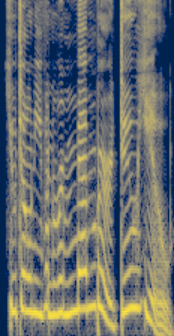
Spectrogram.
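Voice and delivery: put-on high, loud disbelieving girl; appalled girl. Abigail accuses Elena of forgetting, high and loud. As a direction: hurl the accusation.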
